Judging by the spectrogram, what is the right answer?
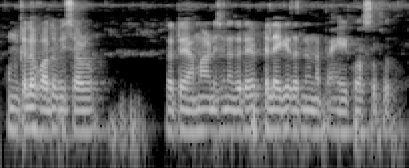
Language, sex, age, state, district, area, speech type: Assamese, male, 30-45, Assam, Nagaon, rural, spontaneous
